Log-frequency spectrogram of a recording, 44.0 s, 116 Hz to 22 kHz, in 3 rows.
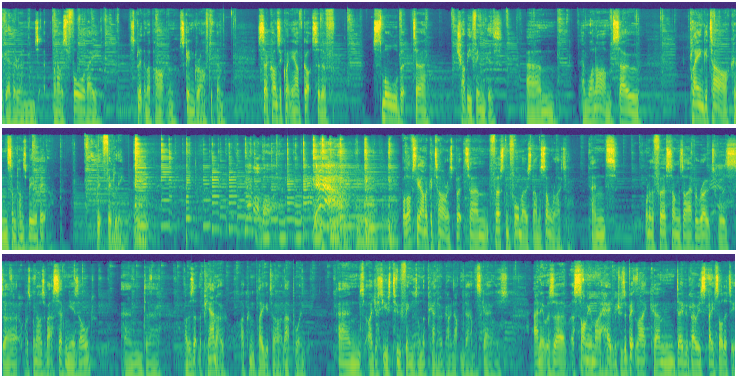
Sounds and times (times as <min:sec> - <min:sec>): Speech: 0:00.0 - 0:02.0, 0:02.6 - 0:04.5, 0:05.1 - 0:06.7, 0:07.4 - 0:12.8, 0:13.8 - 0:15.8, 0:16.6 - 0:17.2, 0:20.9 - 0:21.6, 0:22.7 - 0:31.2, 0:31.8 - 0:35.5, 0:36.1 - 0:44.0
Independent music: 0:00.0 - 0:44.0.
